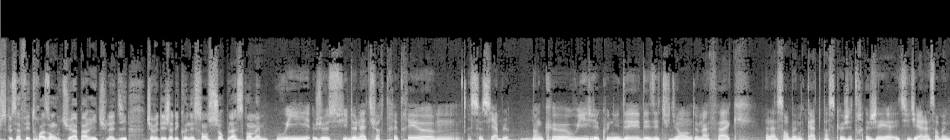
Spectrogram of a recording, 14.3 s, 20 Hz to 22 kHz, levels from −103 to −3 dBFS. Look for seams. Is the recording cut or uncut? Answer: cut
